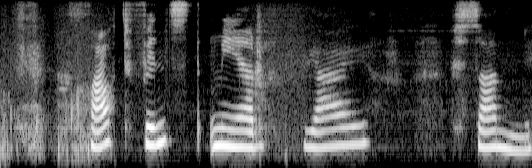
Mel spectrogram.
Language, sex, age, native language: Icelandic, female, 9, Icelandic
